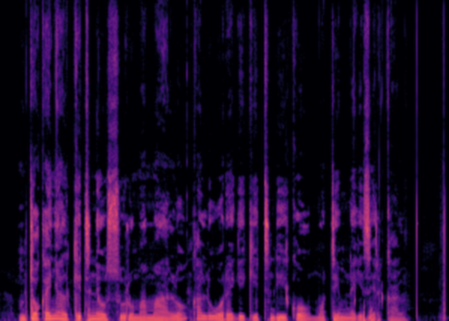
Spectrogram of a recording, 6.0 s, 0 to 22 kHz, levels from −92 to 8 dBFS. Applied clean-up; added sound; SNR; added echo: none; none; none; none.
